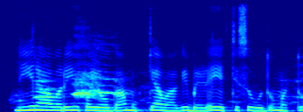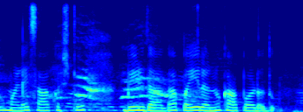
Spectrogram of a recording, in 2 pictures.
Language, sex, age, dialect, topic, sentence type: Kannada, male, 31-35, Mysore Kannada, agriculture, statement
